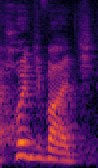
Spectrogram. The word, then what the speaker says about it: hogy vagy: You have, if you're Hungarian, you have no idea how hard it is to pronounce the GY sound, like hogy vagy.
